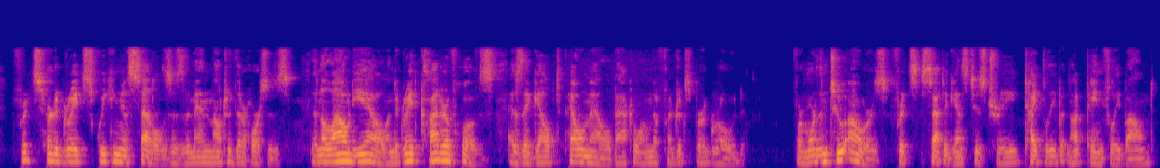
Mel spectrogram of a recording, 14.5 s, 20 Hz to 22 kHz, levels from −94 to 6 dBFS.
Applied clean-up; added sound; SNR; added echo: none; none; none; none.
